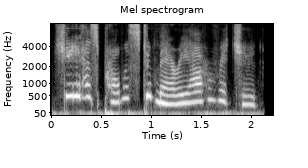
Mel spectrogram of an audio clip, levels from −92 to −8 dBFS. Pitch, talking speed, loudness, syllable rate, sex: 340 Hz, 190 wpm, -15 LUFS, 6.6 syllables/s, female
